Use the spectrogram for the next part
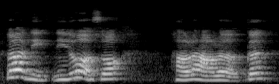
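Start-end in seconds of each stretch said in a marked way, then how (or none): none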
